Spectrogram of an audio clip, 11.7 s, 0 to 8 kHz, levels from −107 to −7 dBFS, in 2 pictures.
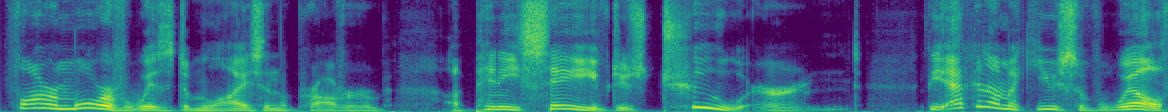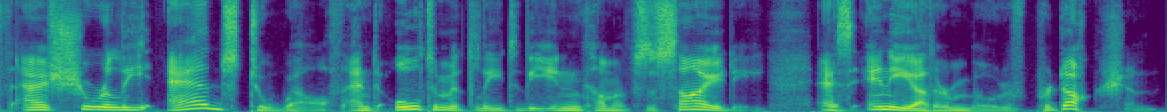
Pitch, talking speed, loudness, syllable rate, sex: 160 Hz, 190 wpm, -20 LUFS, 4.7 syllables/s, male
